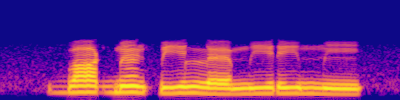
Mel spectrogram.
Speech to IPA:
ba˦ɡ͡bɛ̃˦˨k͡pi˨˦ lɛ˧mi˦ɾi˦mĩ˧

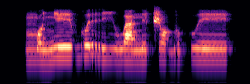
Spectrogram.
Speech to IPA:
mɔ˨ɲeː˦ ɡʷe˦riː˨ wa˨nɪ˨t͡ʃɔ˨ɡo˨ kʷeː˦

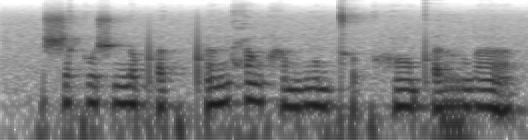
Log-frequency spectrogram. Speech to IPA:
ʃɐkuʃŋəpʼɐk pʼə̃ŋħɔ̃ŋ hɐ̃bŋũbtʼok hõpʼɐr wɐ̃

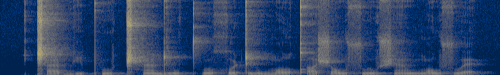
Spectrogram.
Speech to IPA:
ǁæbi pʼuǁʰæ̃ɖiw t̪ʰuχʷɪʈiw mɔwqʼʌʃɔwsʷɪw ʃæ̃wŋɔwsʷɛ

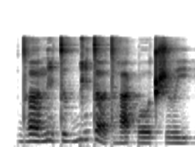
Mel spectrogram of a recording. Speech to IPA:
dʱɐː˧ni˦˨tɯ˧ ɡ͡bi˦t ɐː˨tɦa˧k͡poː˧tʃɯ˧j

